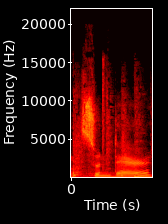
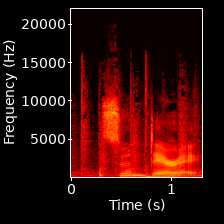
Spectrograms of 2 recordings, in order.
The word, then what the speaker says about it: tsundere: You guys ripped on me before for pronouncing it wrong. Sundere? Fuck. I think it's a real that word thing. Tsundere.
